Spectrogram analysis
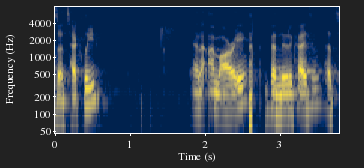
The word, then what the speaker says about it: Arie van Luttikhuizen: And I'm Ari Van Ludekhuizen. That's how you pronounce that.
